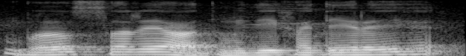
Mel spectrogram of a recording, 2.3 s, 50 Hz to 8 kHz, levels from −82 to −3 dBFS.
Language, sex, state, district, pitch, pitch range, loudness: Hindi, male, Uttar Pradesh, Saharanpur, 130 Hz, 120-140 Hz, -17 LUFS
